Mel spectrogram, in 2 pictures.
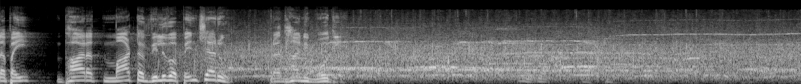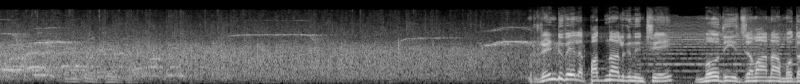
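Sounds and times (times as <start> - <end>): audience applause: 1.4 - 13.8.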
